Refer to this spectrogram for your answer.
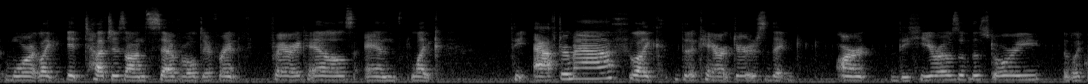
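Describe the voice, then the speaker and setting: A woman's voice: medium pitch, fairly bright tone. A young woman explaining things in a casual, rambling way, with plenty of informal filler words. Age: young adult. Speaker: podcast co-host and student writer. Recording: distant mic, faint background noise.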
